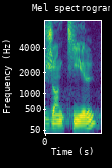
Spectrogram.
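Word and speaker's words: gentil: notice with this one it changes the pronunciation the masculine form is John teal the feminine form becomes donkey yeah that il le makes the year sound Jean Tia and lastly some additives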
